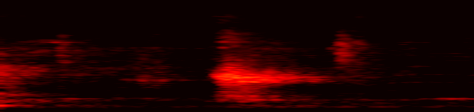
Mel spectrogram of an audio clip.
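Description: Near silence: room tone, broken about a second in by one short, faint sound lasting about half a second.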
